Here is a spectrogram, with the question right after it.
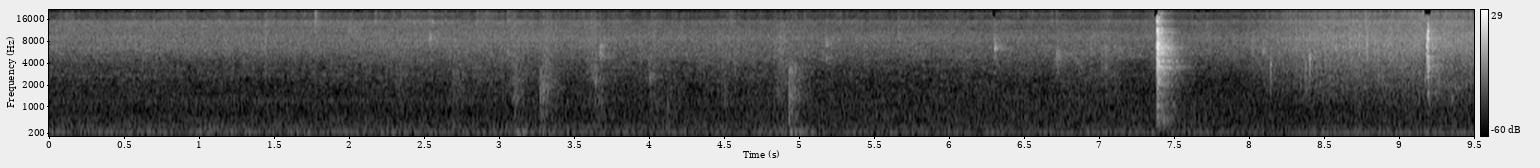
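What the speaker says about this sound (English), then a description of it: "I've been frying them for about 5 minutes" Potato latkes frying in hot oil, a quiet steady sizzle with a low hum underneath and a few soft clicks and pops, one sharper tick near the end.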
